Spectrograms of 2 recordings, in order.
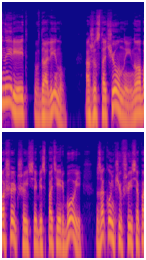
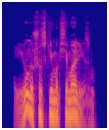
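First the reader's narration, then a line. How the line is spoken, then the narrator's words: Snort. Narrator (Russian): хмыкнул Жмых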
